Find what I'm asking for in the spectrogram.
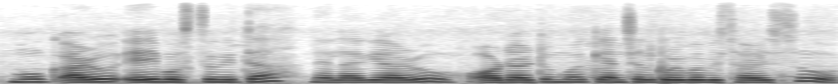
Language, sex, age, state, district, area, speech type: Assamese, female, 18-30, Assam, Kamrup Metropolitan, rural, spontaneous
